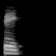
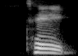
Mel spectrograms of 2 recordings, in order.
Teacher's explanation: letter T, when found in the beginning of the word, just like letter P should be aspirated. So instead of saying take, it's take. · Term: normal T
